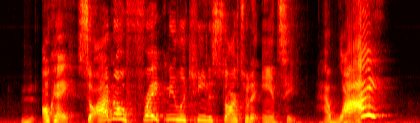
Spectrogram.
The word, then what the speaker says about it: Ntilikina: Okay, so I know Frank Ntilikina starts with an anti.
